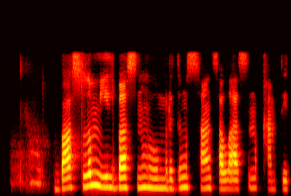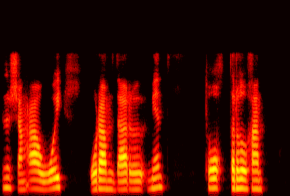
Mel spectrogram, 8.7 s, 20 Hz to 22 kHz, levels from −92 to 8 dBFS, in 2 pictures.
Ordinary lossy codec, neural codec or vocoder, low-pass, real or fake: none; codec, 24 kHz, 0.9 kbps, DualCodec; 7.2 kHz; fake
